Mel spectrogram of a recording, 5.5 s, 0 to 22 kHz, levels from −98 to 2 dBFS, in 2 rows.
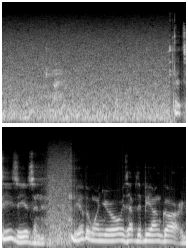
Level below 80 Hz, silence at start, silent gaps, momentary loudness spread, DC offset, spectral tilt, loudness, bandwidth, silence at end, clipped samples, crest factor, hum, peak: -38 dBFS; 0 s; none; 10 LU; under 0.1%; -8 dB/octave; -14 LUFS; 9.2 kHz; 0 s; under 0.1%; 12 dB; none; -2 dBFS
